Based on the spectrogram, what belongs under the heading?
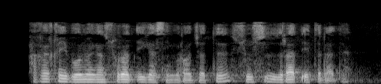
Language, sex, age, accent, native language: Uzbek, male, 18-24, Sirdaryo, Uzbek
